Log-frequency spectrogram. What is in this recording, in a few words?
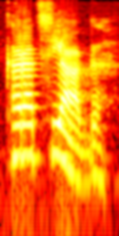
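"Karatsiag", pronunciations; Fourth Way; Beelzebub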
